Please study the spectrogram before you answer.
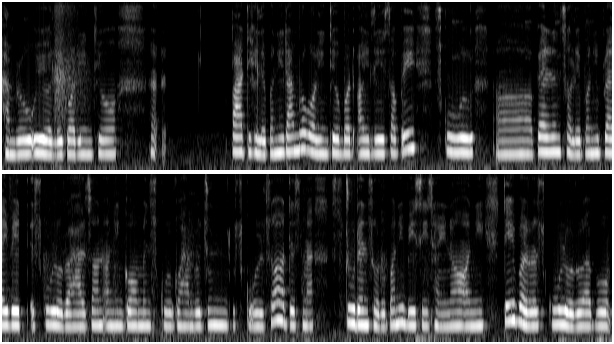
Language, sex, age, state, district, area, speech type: Nepali, female, 18-30, West Bengal, Darjeeling, rural, spontaneous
